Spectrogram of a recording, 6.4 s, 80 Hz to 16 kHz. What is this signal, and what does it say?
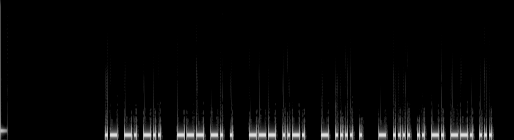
Morse code, heard as a keyed tone, about 40 wpm, 700 Hz. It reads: AND ONE OF THE THINGS
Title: Sets of 5 Words 40wpm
